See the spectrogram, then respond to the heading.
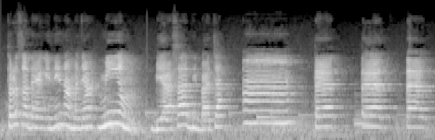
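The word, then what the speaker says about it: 미음: Terus ada yang ini namanya meme.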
